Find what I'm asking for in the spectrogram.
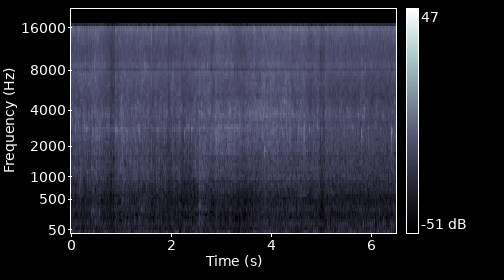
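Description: Eggplant slices fry in oil in a pan as they are turned over, giving a steady dense sizzle, close and continuous, with faint clinks.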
